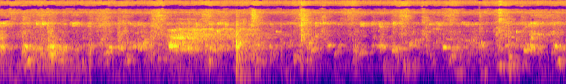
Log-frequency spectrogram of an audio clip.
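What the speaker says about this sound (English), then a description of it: "Oh, bubbling." Water bubbles and gurgles steadily inside a toy lab chamber, a faint, continuous watery churning with small irregular pops throughout.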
